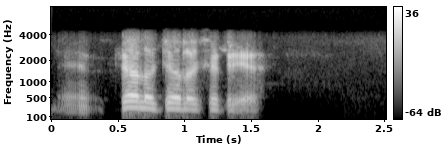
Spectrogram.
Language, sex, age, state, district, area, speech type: Kashmiri, male, 30-45, Jammu and Kashmir, Budgam, rural, conversation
